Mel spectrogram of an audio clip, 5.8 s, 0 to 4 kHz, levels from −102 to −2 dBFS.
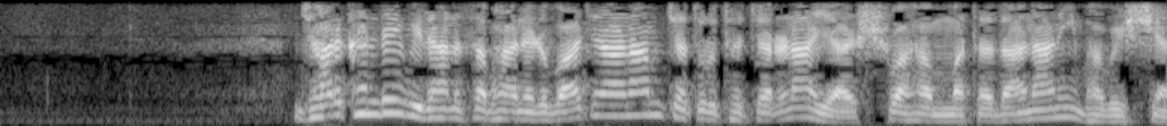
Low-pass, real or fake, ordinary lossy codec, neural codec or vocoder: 3.6 kHz; real; none; none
